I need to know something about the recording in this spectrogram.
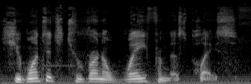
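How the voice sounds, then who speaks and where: A man's voice: mid-range voice, a little slow, warm tone, faint music behind, poor audio. A man reading scripted, dramatic story narration. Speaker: fan fiction narrator.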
